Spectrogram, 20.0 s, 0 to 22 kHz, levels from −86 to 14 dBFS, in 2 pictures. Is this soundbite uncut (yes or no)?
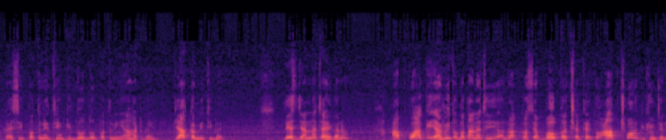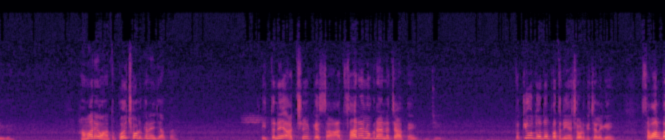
yes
